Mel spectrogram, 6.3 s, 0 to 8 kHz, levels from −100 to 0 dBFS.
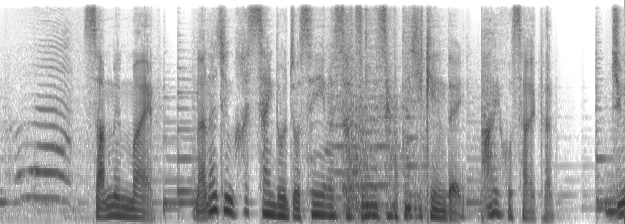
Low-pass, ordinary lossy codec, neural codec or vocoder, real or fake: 7.2 kHz; none; codec, 16 kHz, 0.5 kbps, X-Codec, HuBERT features, trained on balanced general audio; fake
